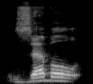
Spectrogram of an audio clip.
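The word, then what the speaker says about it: Xebel: series you meet his mother who's a zebelian zebel um and that's spelled x-e-b-e-l is a sub-sect of of of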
